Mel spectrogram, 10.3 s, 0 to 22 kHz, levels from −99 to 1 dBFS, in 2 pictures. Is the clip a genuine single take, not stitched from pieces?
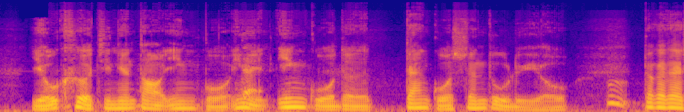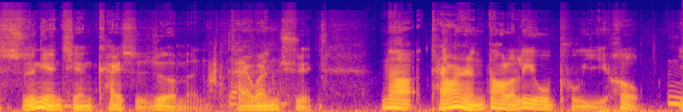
yes; 0 cuts

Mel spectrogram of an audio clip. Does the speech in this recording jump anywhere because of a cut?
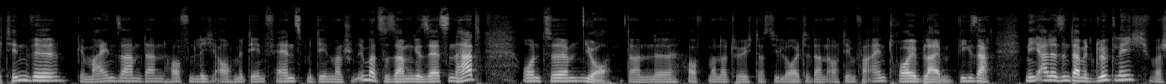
no; 0 cuts

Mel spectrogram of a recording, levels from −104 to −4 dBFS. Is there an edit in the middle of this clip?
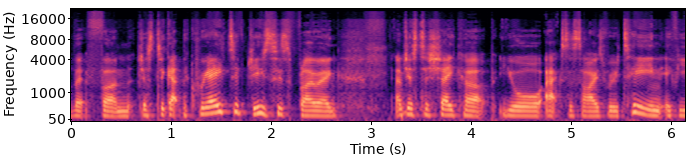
yes; 1 cut; at 3.3 s

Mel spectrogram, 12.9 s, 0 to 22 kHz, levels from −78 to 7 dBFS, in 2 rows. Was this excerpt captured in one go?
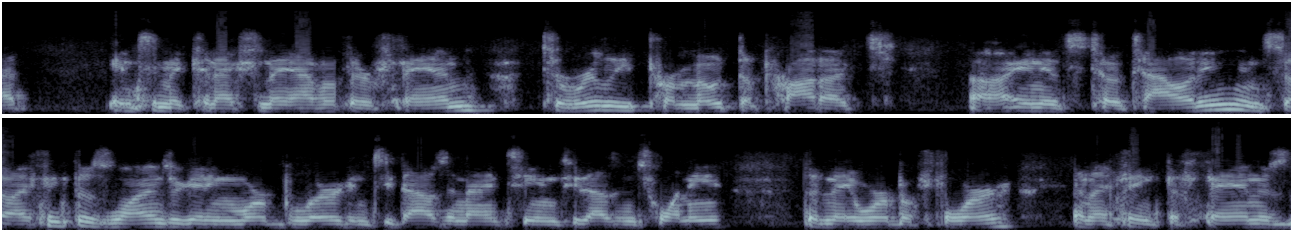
yes; 0 cuts

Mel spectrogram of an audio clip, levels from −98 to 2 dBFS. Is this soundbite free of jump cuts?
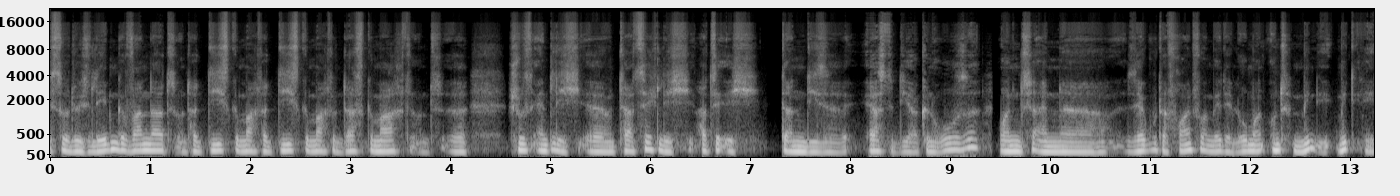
no; 5 cuts; at 2.1 s, 6.4 s, 7.1 s, 9.4 s, 11.8 s

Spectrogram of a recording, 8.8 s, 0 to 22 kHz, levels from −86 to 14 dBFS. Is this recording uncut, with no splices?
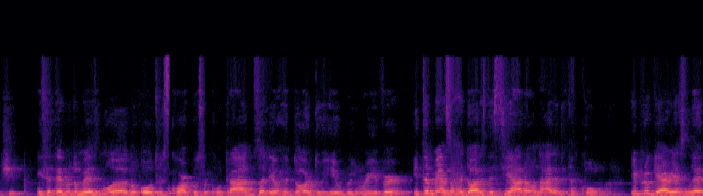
no; 2 cuts; at 2.1 s, 2.6 s

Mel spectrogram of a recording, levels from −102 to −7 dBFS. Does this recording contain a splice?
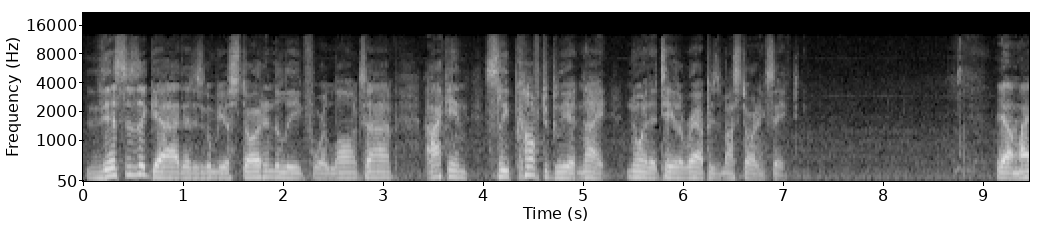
no; 0 cuts

